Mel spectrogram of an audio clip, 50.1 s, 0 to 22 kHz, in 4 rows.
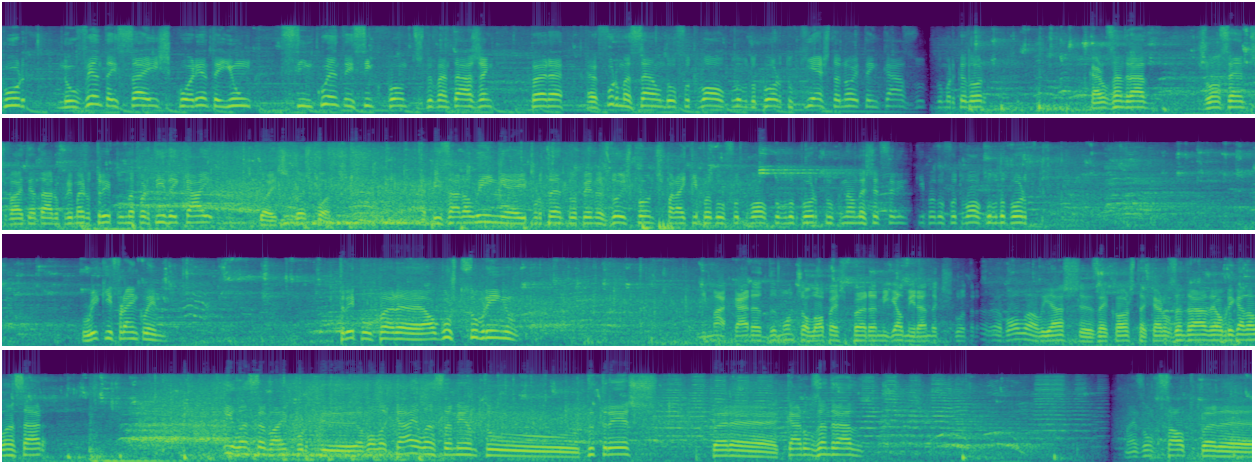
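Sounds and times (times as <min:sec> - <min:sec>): basketball court play sounds: 0:00.0 - 0:08.0, 0:09.3 - 0:21.2, 0:29.6 - 0:34.2, 0:35.3 - 0:44.8, 0:45.5 - 0:50.0
crowd noise: 0:00.0 - 0:34.4, 0:35.3 - 0:50.0
basketball bouncing on court: 0:37.1 - 0:42.8.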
